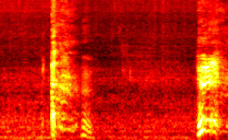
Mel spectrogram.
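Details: Cough while cooking ramyun: an adult gives three short, voiced coughs in a quiet room, a brief irritant-type coughing spell.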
